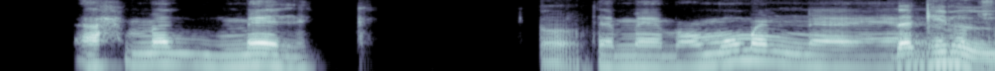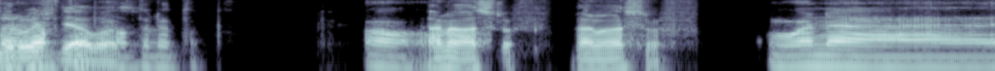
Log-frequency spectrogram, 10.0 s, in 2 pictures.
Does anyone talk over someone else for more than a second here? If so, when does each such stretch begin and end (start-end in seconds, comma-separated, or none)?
4.5-5.7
